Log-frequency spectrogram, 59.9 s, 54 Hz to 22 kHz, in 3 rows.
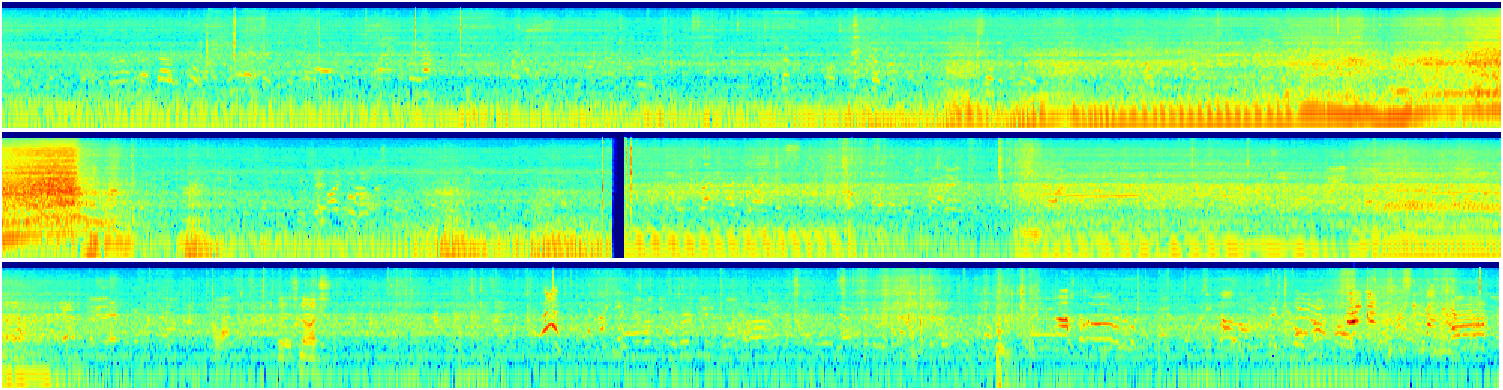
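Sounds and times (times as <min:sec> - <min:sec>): engine running steadily: 0:00.0 - 0:59.9
off-road engine revving: 0:00.0 - 0:59.9.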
